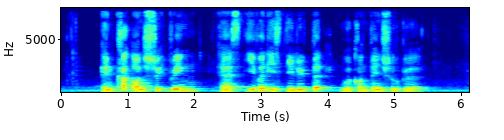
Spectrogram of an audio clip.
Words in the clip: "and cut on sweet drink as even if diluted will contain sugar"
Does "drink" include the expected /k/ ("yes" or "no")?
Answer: no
